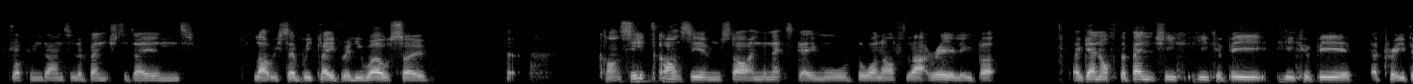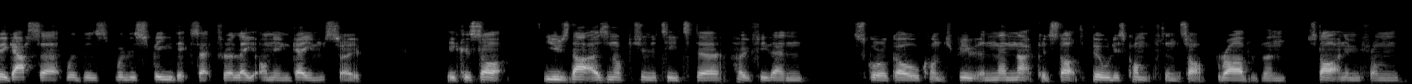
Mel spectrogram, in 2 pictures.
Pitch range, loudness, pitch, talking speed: 105-115 Hz, -27 LUFS, 105 Hz, 190 wpm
